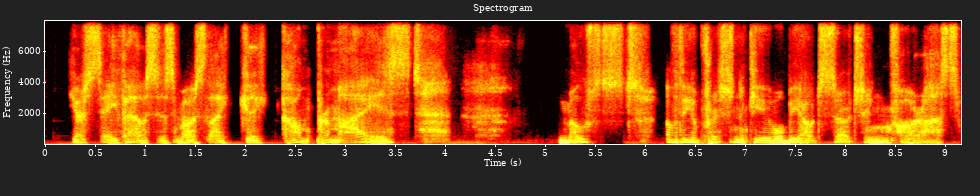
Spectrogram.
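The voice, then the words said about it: Raspy character voice. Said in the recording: “in her raspy voice. God, I fucking hate this voice.”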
